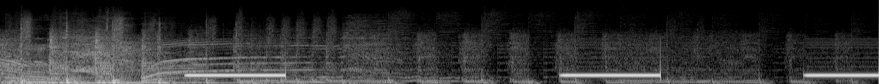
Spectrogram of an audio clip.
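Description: Telephone ringback tone as a prank call is placed: three steady, loud, mid-pitched beeps, each about a second long and spaced a few seconds apart, the last cut off at the end, over a busy mix of other sounds.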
